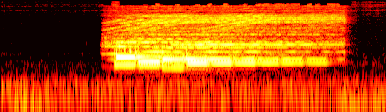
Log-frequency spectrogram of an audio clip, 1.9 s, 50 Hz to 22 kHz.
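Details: Sony Vaio VGN-BX393 laptop from about 2006, battery missing, at power-up: clean, bright chime of about a second with no crackle or distortion; speakers working properly.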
